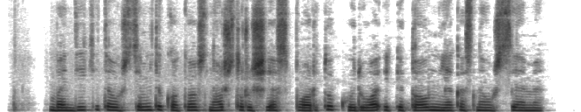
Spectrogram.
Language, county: Lithuanian, Šiauliai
